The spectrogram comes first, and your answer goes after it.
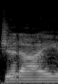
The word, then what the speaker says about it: Jedi: You don't say Jedis, so you say Jedi anyway.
